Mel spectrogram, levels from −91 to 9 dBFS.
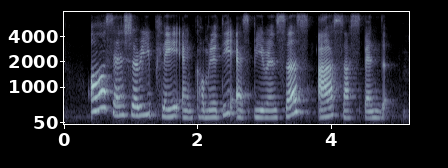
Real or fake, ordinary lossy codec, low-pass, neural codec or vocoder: fake; Opus, 24 kbps; 7.2 kHz; vocoder, 44.1 kHz, 128 mel bands every 512 samples, BigVGAN v2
